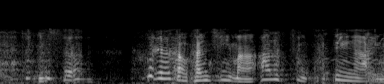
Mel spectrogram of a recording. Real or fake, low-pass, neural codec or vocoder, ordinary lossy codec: fake; 5.4 kHz; codec, 16 kHz in and 24 kHz out, 0.4 kbps, LongCat-Audio-Codec, two codebook decoder; Opus, 32 kbps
